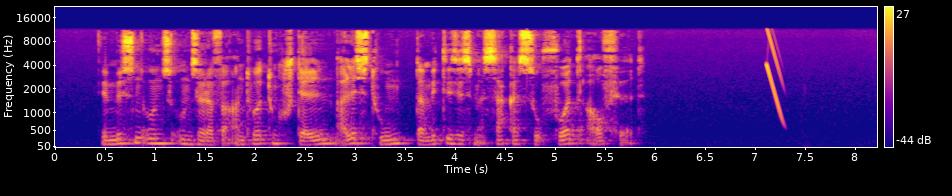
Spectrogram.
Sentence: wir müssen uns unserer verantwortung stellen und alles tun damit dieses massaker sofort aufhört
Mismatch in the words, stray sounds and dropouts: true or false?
true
